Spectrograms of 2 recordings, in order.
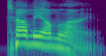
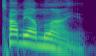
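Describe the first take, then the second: No difference in how they are said.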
